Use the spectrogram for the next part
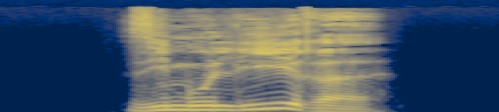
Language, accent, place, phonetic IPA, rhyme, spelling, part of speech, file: German, Germany, Berlin, [zimuˈliːʁə], -iːʁə, simuliere, verb, De-simuliere.ogg
- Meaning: inflection of simulieren: 1. first-person singular present 2. first/third-person singular subjunctive I 3. singular imperative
